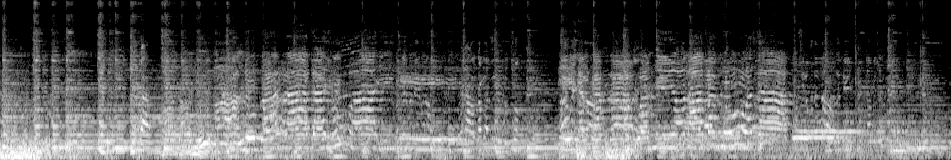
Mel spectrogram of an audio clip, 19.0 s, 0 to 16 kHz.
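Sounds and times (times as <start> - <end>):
acoustic guitars strumming: 0.0 - 19.0
man singing into a microphone: 2.6 - 18.1.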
